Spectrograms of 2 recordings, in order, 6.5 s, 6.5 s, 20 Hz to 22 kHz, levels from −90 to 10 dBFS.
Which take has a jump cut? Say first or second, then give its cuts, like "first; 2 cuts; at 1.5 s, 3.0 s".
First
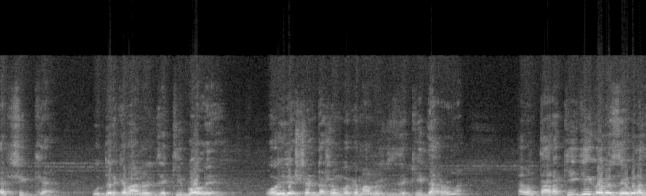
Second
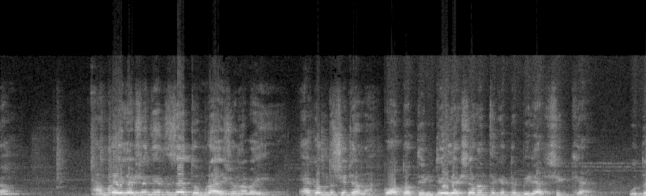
second; 2 cuts; at 2.8 s, 3.8 s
